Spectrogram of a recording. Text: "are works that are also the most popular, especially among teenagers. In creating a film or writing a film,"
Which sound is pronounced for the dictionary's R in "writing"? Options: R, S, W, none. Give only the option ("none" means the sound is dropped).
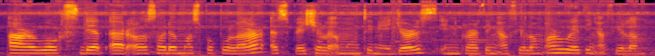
W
